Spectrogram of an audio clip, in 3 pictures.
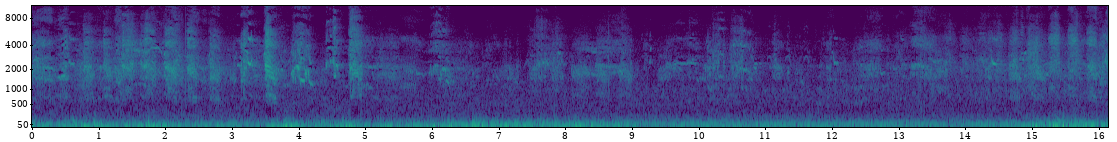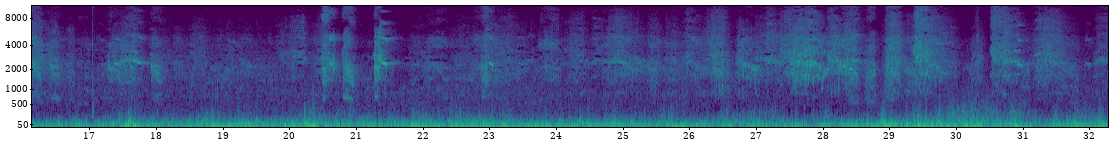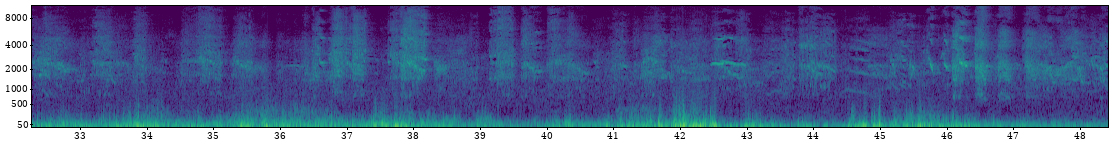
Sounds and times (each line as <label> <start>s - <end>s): wind noise 0.0s - 48.4s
